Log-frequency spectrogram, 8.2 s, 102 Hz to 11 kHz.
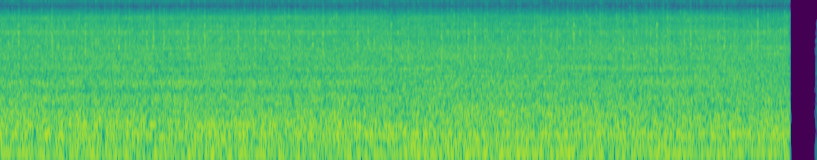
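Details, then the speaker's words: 1973 Oldsmobile 98 V8, 66,000 original miles, revived after years off the road, heard at the engine: smooth idle with loud, sharp hissy puffing from an exhaust manifold gasket missing an entire chunk. "Obviously you can hear, I'm sure you can hear it's actually missing an entire chunk of gasket right at the manifold. So that's why it's so loud right there."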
